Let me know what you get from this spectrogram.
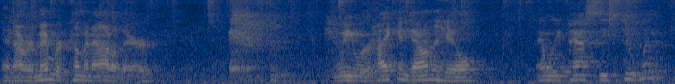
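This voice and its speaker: A man's voice: a little high, normal speed. Older man reminiscing, echoey room. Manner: reminiscing, plainspoken. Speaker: friend giving a eulogy. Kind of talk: memorial remembrance. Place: memorial gathering room. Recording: echoey room with background noise.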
